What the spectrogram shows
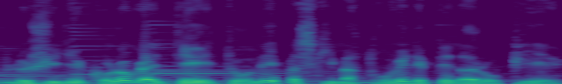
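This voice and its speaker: Over music in the background, a man speaks at a medium pitch in a southern French accent. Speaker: adventurer and poet. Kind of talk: interview answer. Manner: storytelling, casual.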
